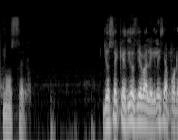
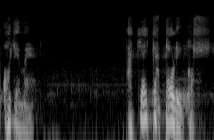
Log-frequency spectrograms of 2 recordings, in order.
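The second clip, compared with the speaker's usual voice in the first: hushed question; 4 semitones lower, 9 dB quieter, slower than usual. Acted. Wesley asks softly in hell.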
